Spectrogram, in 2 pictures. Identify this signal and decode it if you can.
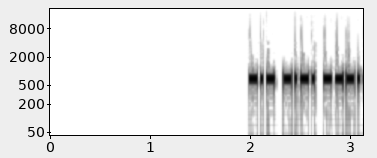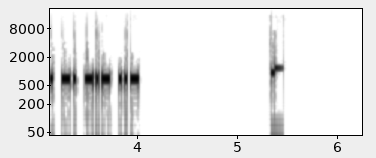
Morse code, heard as a keyed tone, about 40 wpm, 700 Hz. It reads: KC8NKU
